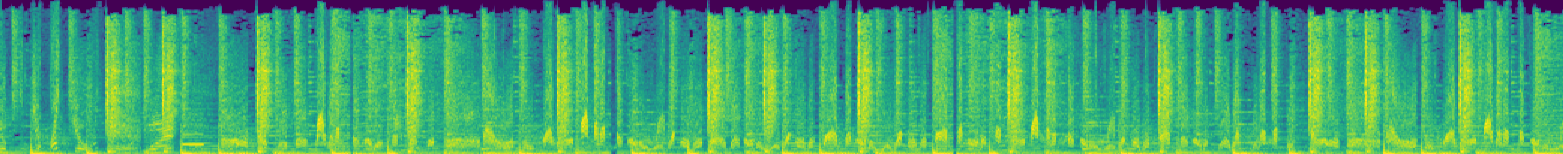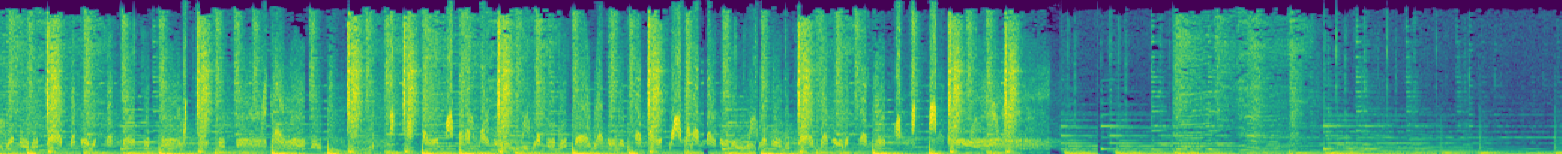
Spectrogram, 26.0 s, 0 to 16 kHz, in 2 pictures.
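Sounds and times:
turntable scratching: 0.0s - 21.8s
hip hop beat: 0.0s - 25.5s.

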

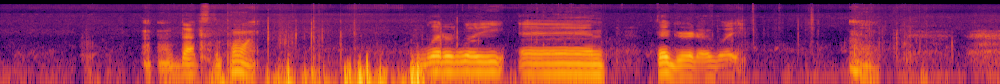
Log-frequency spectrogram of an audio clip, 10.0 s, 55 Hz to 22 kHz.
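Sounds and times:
man snorting: 8.5s - 10.0s.

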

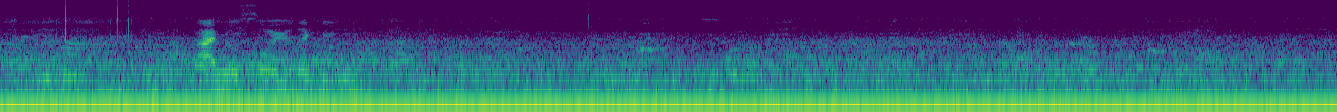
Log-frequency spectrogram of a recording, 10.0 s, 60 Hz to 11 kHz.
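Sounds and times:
people talking indistinctly: 0.3s - 6.3s.

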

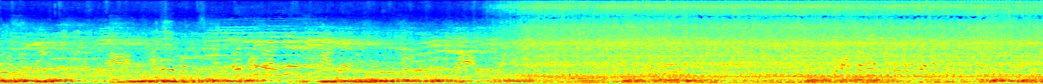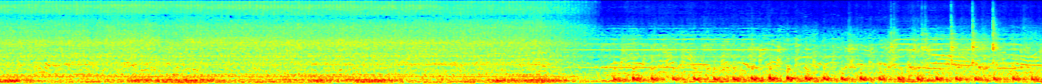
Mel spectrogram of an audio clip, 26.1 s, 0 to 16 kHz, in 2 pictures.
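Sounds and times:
people talking: 0.0s - 26.0s
engine idling: 6.1s - 20.5s.

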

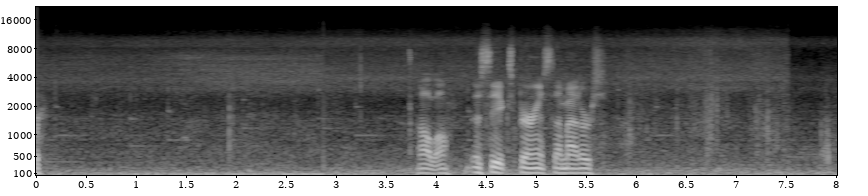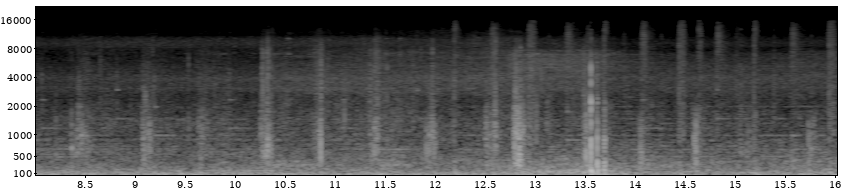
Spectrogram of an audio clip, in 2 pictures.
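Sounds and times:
footsteps on wood-chip mulch: 5.2s - 16.0s.

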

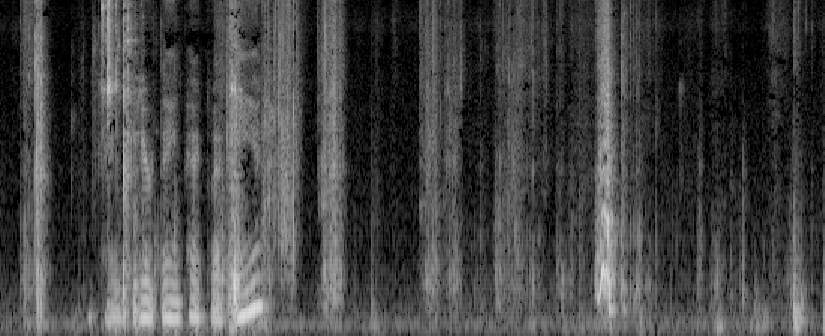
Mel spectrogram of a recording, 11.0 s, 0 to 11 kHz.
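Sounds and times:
items rustling in handbag: 2.9s - 4.6s, 5.6s - 8.8s.

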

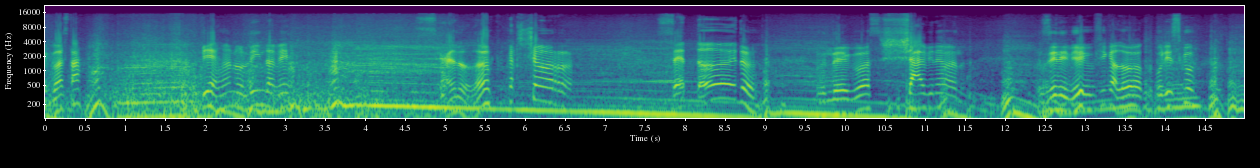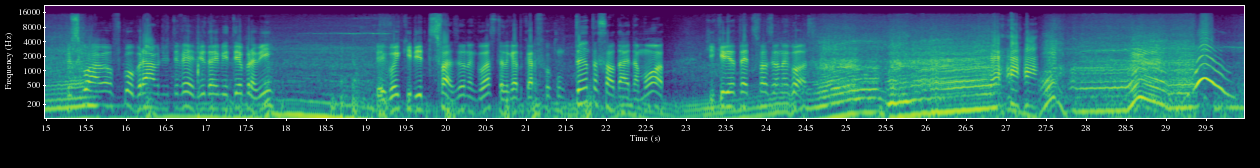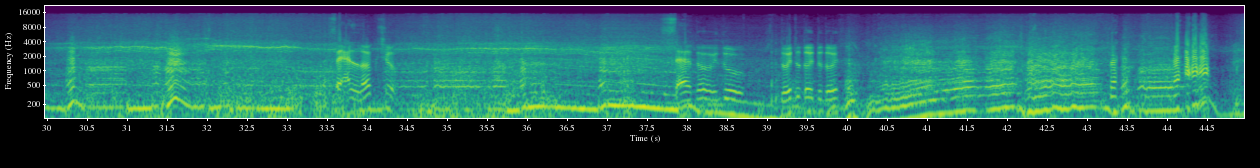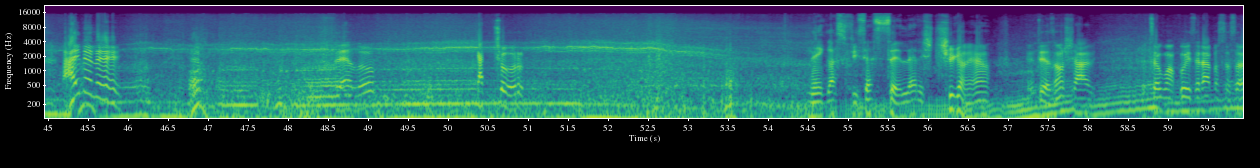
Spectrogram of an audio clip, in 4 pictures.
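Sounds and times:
motorcycle engine revving: 0.0s - 59.9s.

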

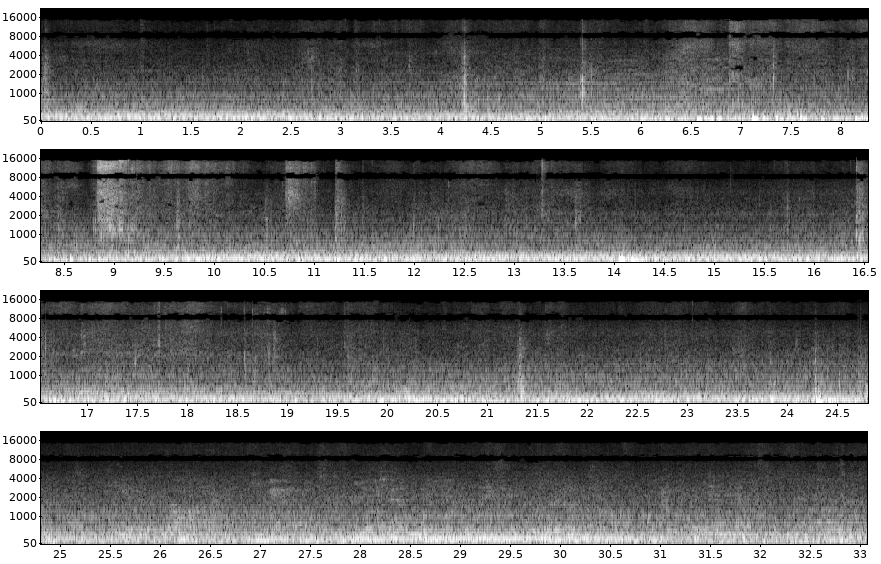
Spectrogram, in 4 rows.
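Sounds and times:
vehicle engine idling: 0.0s - 33.0s.

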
